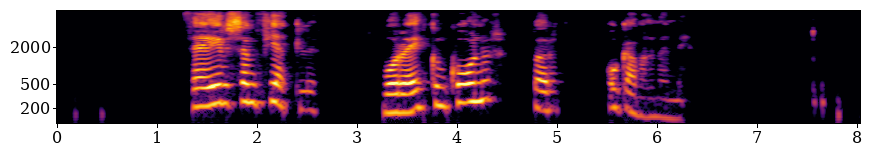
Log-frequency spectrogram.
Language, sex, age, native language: Icelandic, female, 60-69, Icelandic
